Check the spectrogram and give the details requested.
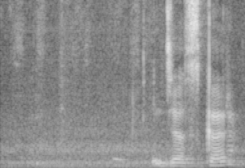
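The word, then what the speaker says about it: Zanskar: N silent होगा, जस्कर range.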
